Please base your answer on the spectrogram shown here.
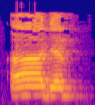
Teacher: يمدونها مدا مد بدلها فيها حركتين، يعني كمد الطبيعي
